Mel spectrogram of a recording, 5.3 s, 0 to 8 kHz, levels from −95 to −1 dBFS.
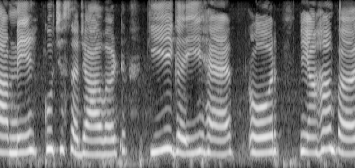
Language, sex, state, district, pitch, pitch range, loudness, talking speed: Hindi, female, Punjab, Pathankot, 285 Hz, 270-310 Hz, -14 LUFS, 100 wpm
